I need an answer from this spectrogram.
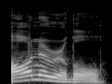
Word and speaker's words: honorable: but we'd say an honorable man because the word honorable begins with the sound o, which is a vowel sound. That word begins with the letter h because it's honor spelled with h.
